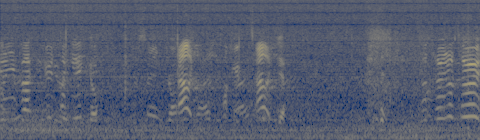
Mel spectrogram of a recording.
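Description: Players shouting across a soccer field in short calls every second or so, heard at a distance over a steady rumble of wind on the microphone.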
